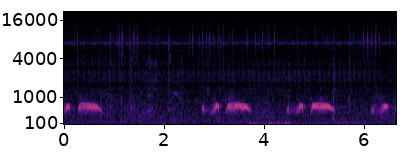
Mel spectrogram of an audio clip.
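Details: Spotted dove cooing while moulting, a low soft hooting phrase of a short note followed by a longer drawn-out coo, repeated about every two seconds over a steady background hiss.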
